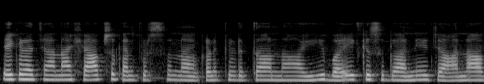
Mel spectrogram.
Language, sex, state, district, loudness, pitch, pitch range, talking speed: Telugu, female, Andhra Pradesh, Anantapur, -26 LUFS, 205 Hz, 195-215 Hz, 100 wpm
